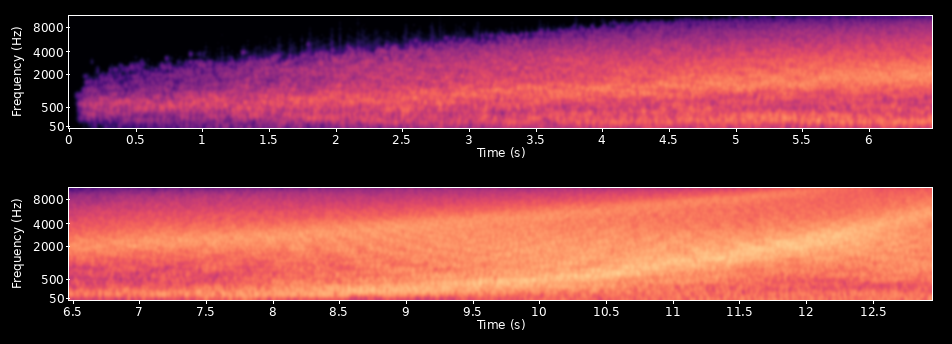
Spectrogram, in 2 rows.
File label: Riser Drone (E); Riddim; One-Shots; SFX; Ghosthack; Riddim Essentials Volume 2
